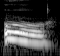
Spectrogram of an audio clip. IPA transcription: u:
